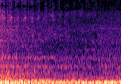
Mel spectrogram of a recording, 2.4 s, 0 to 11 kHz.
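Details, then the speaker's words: 1989 BMW 325is (E30) idling the day after an exhaust patch, with fresh fuel, injector cleaner and a new air filter. A faint puffing tick rides on the steady low idle. Less bad than before, but an exhaust leak remains at the bottom of the header. "so it doesn't sound quite as bad. We definitely still have a leak down by the bottom of the header."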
